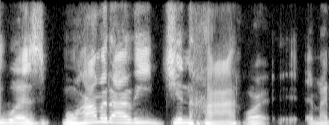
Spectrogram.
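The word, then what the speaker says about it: Jinnah: to Gianni uh what P was Muhammad Ali jinha or am I pronouncing that right yes okay the first governor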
